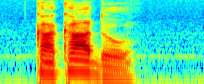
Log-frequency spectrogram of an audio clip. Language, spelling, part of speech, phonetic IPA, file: Polish, kakadu, noun, [kaˈkadu], Pl-kakadu.ogg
